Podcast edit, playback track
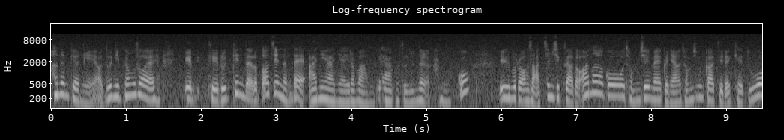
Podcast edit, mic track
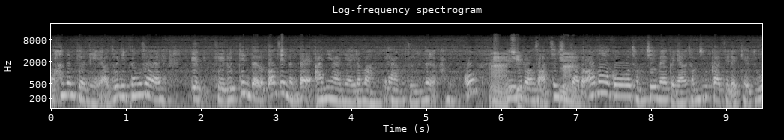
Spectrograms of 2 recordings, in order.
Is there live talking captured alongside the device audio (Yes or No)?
Yes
